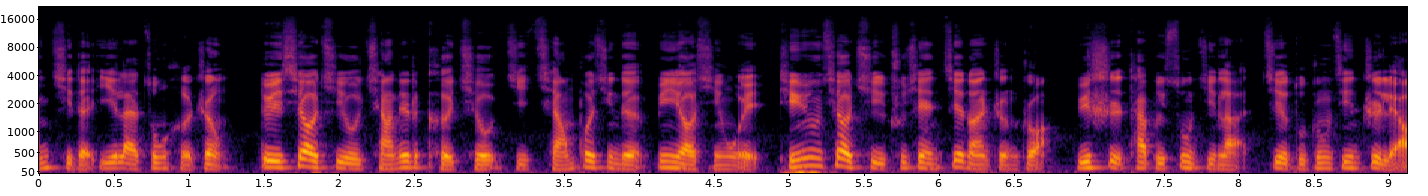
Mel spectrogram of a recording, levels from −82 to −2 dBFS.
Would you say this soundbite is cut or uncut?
cut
